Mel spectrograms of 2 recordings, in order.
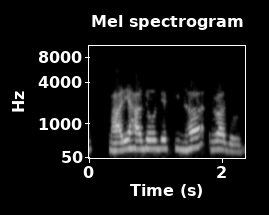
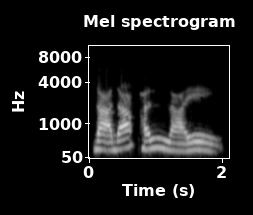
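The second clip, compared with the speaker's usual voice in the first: slow dictation; much slower than usual. Shown as a demonstration. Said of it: "अगर हम फूल लिखना है".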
